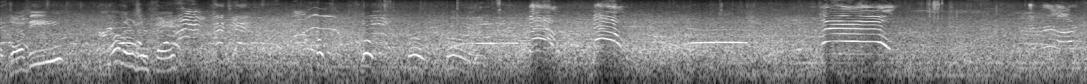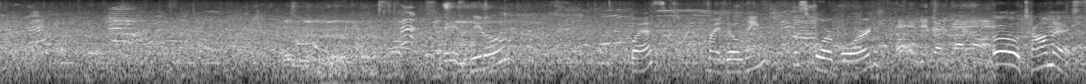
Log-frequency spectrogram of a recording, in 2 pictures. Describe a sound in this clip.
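A large crowd murmurs and chatters steadily all around, outdoors.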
